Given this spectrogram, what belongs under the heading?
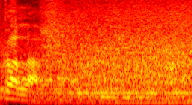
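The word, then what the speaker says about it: قلم: এটা হচ্ছে সূরাতুল কালাম। সূরাতুল কলাম কলাম উচ্চারণটা কি করব? কফ নক্তাযুক্ত কাফ দিয়ে কলাম। নক্তাযুক্ত কাফ দিয়ে কলাম উচ্চারণ করব।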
